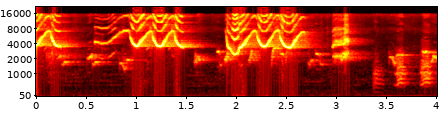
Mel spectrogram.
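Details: Javan pied starling giving loud, high looping whistles that swoop down and up in quick series, interspersed with harsher squawky notes and short lower chatter.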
